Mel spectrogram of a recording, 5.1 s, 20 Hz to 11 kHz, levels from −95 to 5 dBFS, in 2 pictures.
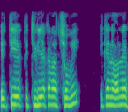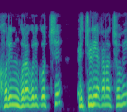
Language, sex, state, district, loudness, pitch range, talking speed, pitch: Bengali, male, West Bengal, Purulia, -14 LUFS, 225-245 Hz, 140 wpm, 235 Hz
